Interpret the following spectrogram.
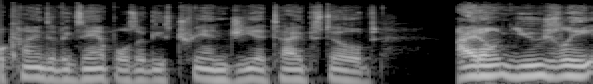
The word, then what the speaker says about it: Trangia: the most over the years is called the Transangia. That's spelled T R A N G I A.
